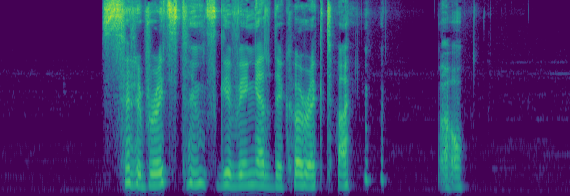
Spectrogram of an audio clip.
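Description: A game character's voice exclaims in a burst of gibberish.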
